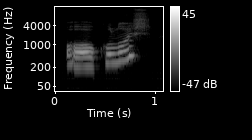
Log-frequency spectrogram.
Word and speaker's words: óculos: essa palavra aqui óculos óculos vai acento agudo tá óculos olhem como são sai bem aberto da minha boca né isso óculos sílaba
